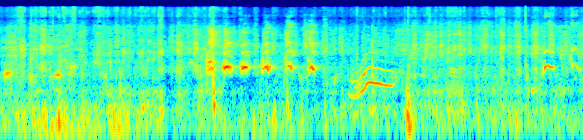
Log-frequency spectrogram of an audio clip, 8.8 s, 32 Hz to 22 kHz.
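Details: Energetic 8-week-old Boston Terrier puppies from one litter. A quick series of short, high whimpering yelps comes midway, followed by a longer looping squeal, with panting, rustling and a woman's voice throughout.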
